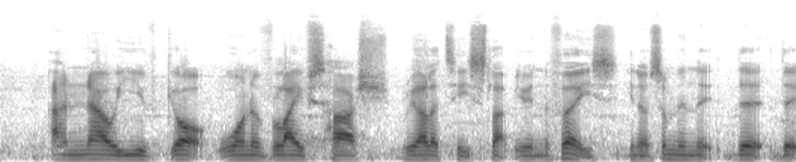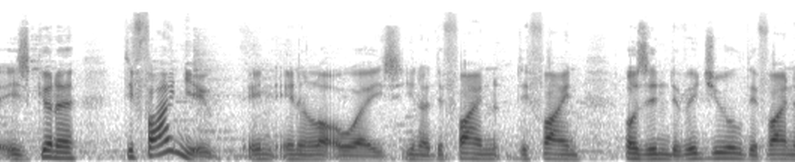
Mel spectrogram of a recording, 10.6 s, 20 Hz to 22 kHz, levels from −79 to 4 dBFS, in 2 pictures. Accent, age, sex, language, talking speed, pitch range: British, 20-39, male, English, 215 wpm, 100-120 Hz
